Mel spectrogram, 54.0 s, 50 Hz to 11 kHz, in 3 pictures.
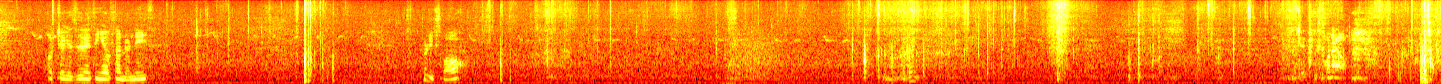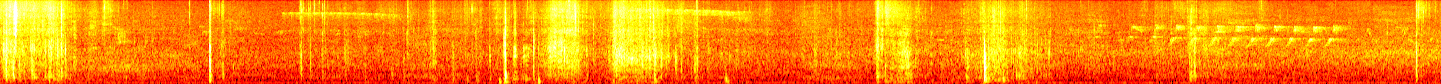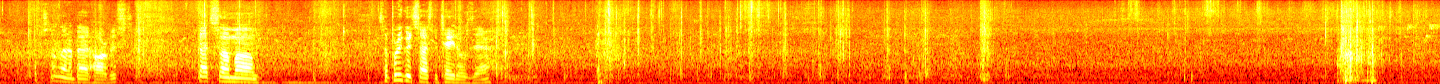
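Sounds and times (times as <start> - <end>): soil rustling and scraping: 5.3 - 19.5, 23.1 - 26.9, 28.1 - 31.2, 35.7 - 39.3, 39.9 - 48.6, 50.0 - 54.0.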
